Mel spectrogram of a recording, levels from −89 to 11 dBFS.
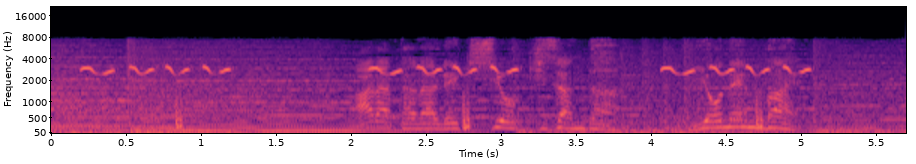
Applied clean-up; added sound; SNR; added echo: none; Chirp, tweet; -2 dB; none.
